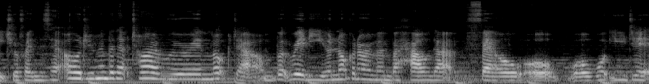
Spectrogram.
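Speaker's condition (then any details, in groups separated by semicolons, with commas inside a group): No condition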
